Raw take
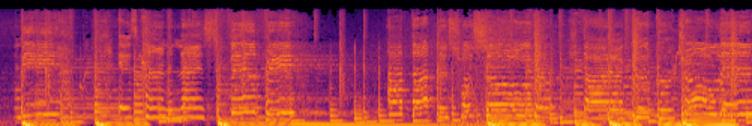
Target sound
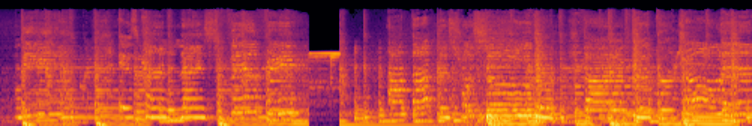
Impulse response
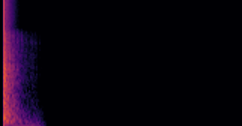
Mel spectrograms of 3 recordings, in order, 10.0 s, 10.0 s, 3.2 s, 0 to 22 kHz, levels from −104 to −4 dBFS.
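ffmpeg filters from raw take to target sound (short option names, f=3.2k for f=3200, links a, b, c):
-filter_complex "[0:a]asettb=1/sr,asplit=3[a][b][c];[a]atrim=end=6.384[d];[b]atrim=start=6.38:end=7.35,asetpts=PTS-STARTPTS,afade=t=in:d=0.004:c=qsin,afade=t=out:st=0.966:d=0.004:c=qsin,equalizer=f=290:w=1.8:g=11[e];[c]atrim=start=7.346[f];[d][e]acrossfade=d=0.004:c1=hsin:c2=qsin[g];[g][f]acrossfade=d=0.004:c1=qsin:c2=hsin[h];[1:a]atrim=start_sample=2205,atrim=end_sample=3528[i];[h][i]afir=irnorm=-1:irlink=0,asettb=1/sr,asplit=3[j][k][l];[j]atrim=end=4.114[m];[k]atrim=start=4.11:end=4.53,asetpts=PTS-STARTPTS,afade=t=in:d=0.004:c=qsin,afade=t=out:st=0.416:d=0.004:c=qsin,lowpass=f=3.3k:t=q:w=0.5098,lowpass=f=3.3k:t=q:w=0.6013,lowpass=f=3.3k:t=q:w=0.9,lowpass=f=3.3k:t=q:w=2.563,afreqshift=-3900[n];[l]atrim=start=4.526[o];[m][n]acrossfade=d=0.004:c1=hsin:c2=qsin[p];[p][o]acrossfade=d=0.004:c1=qsin:c2=hsin,volume=-1dB"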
